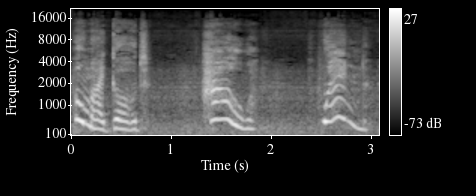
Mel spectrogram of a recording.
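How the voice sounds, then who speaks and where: Headstrong young English woman, high voice, swooping intonation, urgent, emphatic, radio drama. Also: sing-song, drawn-out words, a little hiss or hum, full character voice. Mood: excited, alarmed. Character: earnest, headstrong young Englishwoman, insistent and agitated. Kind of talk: British radio drama acting.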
